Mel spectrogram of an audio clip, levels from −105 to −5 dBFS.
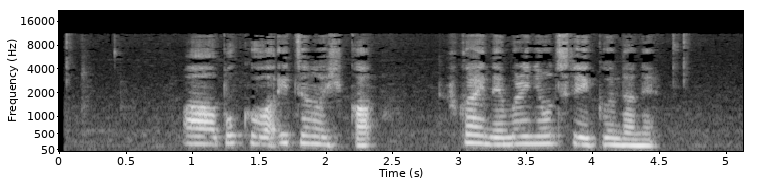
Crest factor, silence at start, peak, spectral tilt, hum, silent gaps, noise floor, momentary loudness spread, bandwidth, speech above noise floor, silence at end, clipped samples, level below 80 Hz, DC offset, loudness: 18 dB; 0.95 s; -6 dBFS; -5.5 dB/octave; none; none; -55 dBFS; 6 LU; 11.5 kHz; 34 dB; 0.65 s; under 0.1%; -60 dBFS; under 0.1%; -22 LUFS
